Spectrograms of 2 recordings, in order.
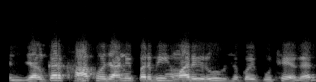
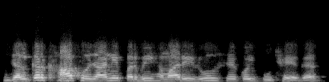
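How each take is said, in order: Both takes have the same delivery.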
